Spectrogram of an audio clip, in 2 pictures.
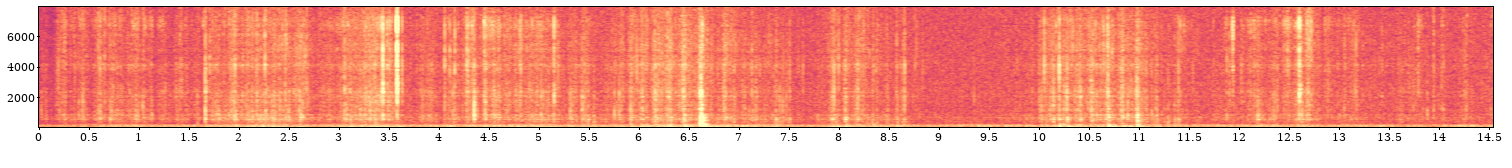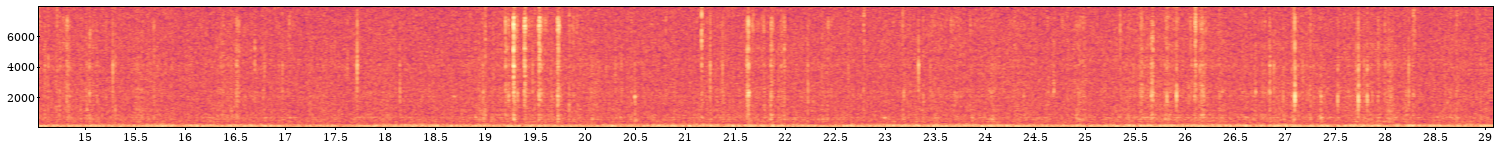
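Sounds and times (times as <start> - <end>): bird rustling nesting material: 0.0 - 8.8, 10.0 - 13.2.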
